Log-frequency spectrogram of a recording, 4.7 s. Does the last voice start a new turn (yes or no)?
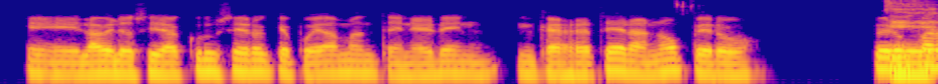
yes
